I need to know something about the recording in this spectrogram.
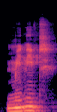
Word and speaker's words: minute: இப்போ சாதாரணமாக இதுக்கு எக்ஸாம்பிள் பாருங்கள், MINUTE மினிட், இதே தான். இதனுடைய ஸ்பெல்லிங் எப்படி இருக்குது, டிஃப்ரெண்ட் சேமாக இருக்குங்களா, ஸ்பெல்லிங் சேமாக இருக்குது. ஆனால் ப்ரொனவுன்ஸ் எப்படி ப்ரொனவுன்ஸ் பண்ணுவோம்னா இது மினிட் சொல்கிறோம், இதை மைனூட் அப்படின்னு சொல்கிறோம். இது மினிட்டு, இது மைனூட்.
